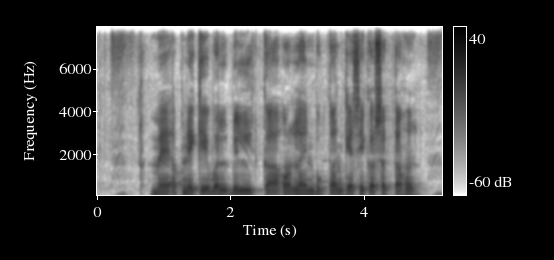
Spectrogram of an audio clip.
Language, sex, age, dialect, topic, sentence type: Hindi, male, 18-24, Marwari Dhudhari, banking, question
